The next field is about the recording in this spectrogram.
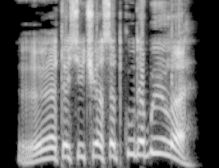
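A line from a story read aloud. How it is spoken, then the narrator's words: Exclaimed. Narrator (Russian): воскликнул Тре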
